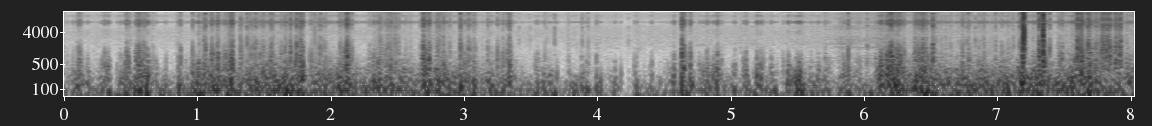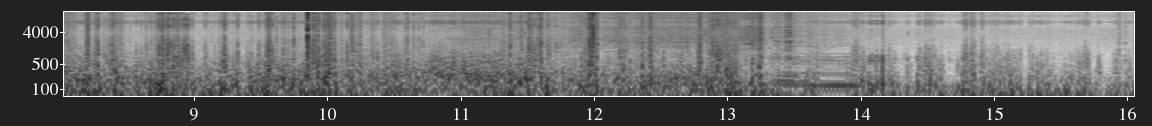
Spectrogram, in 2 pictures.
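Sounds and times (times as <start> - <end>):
wind buffeting microphone: 0.0 - 16.0
rally car engine passing: 10.6 - 14.9
tyre spray on wet road: 10.7 - 14.4.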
